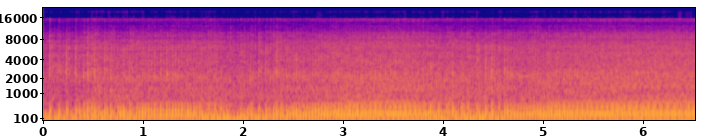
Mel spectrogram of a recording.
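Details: Honda Sonic motorcycle that would not start (no spark) after wiring was tidied, now restarted after re-seating the ignition coil connection: catches straight away and settles into a steady, even single-cylinder idle with no misses or knocks; running normally.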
